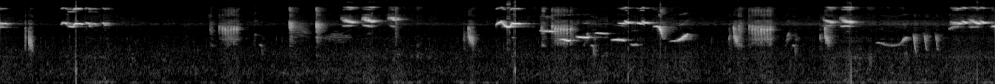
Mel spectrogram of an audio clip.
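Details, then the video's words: Scarlet minivet in full lure song: dense clusters of high whistles, buzzy chirps and quick descending notes, growing busier after a quiet opening, with one gently rising slur. "Hồng hạnh mồi | Tiếng chim hồng hạnh mồi chuẩn | hồng hạnh hót"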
